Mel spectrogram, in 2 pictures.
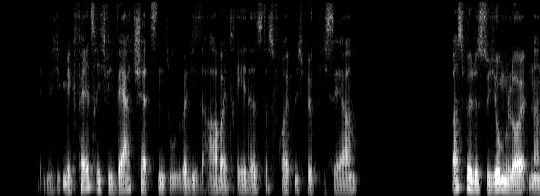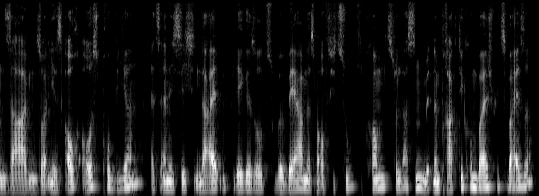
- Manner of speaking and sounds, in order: other background noise
- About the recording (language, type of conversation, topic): German, podcast, Was bedeutet Arbeit für dich, abgesehen vom Geld?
